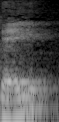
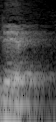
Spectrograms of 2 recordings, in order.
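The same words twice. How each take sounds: First: The vowel glides from e toward i. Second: The vowel is a single steady e sound. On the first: The speaker calls it right. "harusnya dibacakan date" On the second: The speaker calls it wrong. "itu jadi date"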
